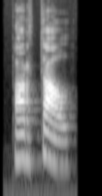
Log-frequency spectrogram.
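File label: "portal", Azerbaijani; Orfoqrafiya Lüğəti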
